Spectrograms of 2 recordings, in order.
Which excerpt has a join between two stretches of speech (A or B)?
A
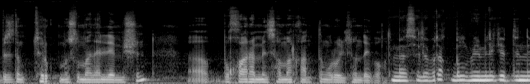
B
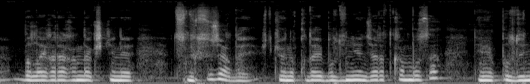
A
